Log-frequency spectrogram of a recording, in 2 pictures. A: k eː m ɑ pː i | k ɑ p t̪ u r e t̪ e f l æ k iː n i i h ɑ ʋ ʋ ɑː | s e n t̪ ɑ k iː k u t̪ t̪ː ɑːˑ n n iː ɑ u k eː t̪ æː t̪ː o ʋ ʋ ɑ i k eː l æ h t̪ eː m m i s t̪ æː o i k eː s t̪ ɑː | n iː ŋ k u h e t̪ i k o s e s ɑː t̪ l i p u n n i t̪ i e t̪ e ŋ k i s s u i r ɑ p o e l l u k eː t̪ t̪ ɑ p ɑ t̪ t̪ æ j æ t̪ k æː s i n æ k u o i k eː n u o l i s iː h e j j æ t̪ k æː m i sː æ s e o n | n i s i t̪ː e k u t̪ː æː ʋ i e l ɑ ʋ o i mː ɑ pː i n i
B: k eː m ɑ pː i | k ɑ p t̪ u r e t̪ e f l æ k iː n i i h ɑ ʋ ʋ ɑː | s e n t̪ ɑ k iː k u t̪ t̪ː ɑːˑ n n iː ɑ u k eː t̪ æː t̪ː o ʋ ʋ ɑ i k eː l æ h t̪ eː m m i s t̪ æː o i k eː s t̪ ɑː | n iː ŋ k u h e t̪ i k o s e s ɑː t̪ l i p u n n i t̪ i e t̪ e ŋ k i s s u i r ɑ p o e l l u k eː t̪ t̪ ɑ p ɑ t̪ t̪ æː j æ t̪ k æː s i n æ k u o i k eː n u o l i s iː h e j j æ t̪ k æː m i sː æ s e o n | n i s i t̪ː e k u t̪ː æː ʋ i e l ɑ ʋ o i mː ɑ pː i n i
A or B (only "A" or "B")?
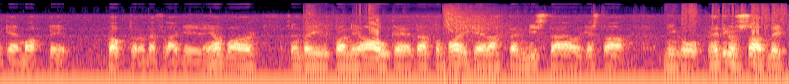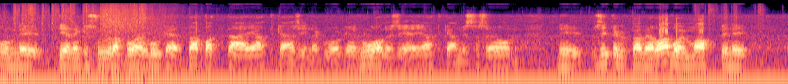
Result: B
